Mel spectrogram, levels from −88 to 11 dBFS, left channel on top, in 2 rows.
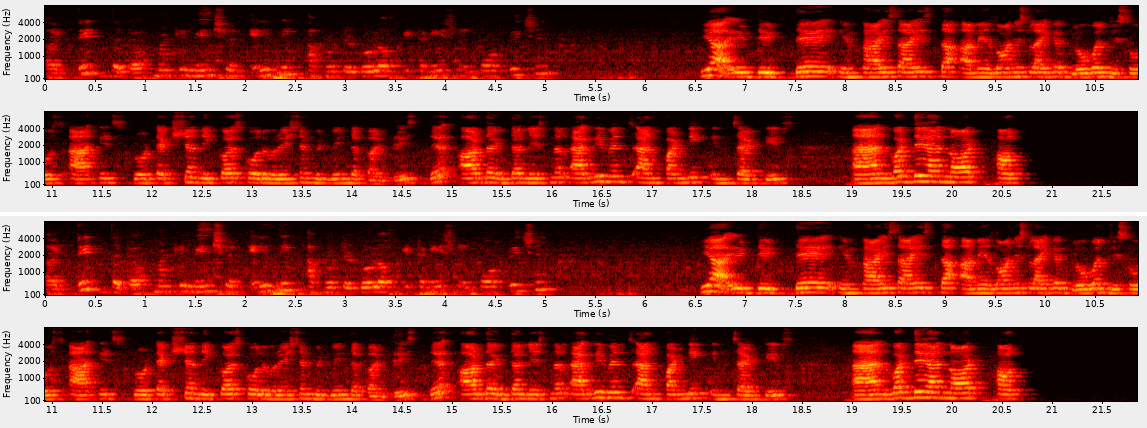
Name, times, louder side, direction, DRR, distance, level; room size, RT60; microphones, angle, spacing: voice 1, 0.0-4.0 4.4-5.1, right 2 dB, 85° right, 0.6 m, -36 dB
voice 2, 6.6-18.3 19.0-20.6, equal, 10° right, 0.5 m, -28 dB
2.6 x 2.1 x 2.4 m
head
